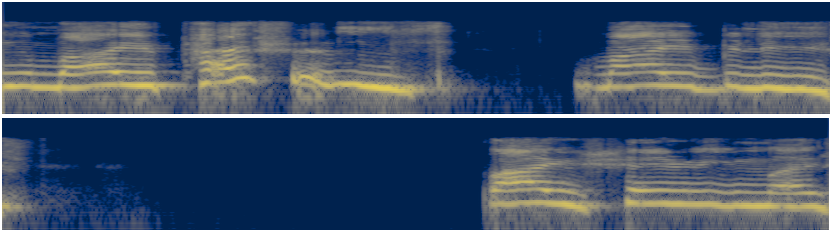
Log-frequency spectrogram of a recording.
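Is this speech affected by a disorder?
Yes: slurred speech.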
